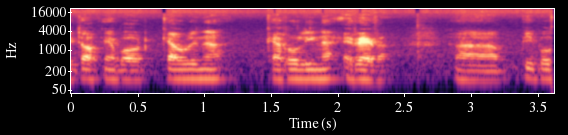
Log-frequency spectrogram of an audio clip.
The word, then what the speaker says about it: Herrera: talking about Carolina Carolina Herrera people say Carolina Herrera but I think proper way to say her name is arena so the H is silent or something like that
